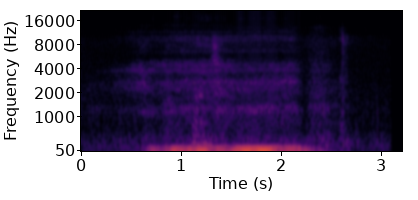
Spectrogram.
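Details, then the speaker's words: A person sleeping and snoring, heard at home: a single deep, rumbling snore on an in-breath, rising and fading over about a second and a half in a quiet room. "নাক ডেকে ঘুমাচ্ছে শুনতে পাচ্ছ নাক ডাকা"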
